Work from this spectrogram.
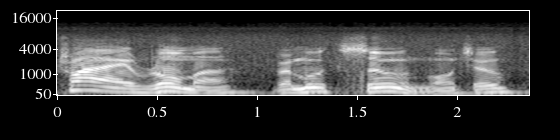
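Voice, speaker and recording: A man announcing a sponsor's commercial in a smooth, persuasive 1940s radio style. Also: mid-range voice, expressive, a little slow. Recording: muffled 1940s radio broadcast.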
